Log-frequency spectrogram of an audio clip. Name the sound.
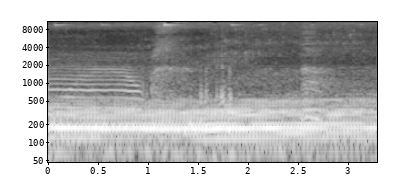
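motorcycle engine noise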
